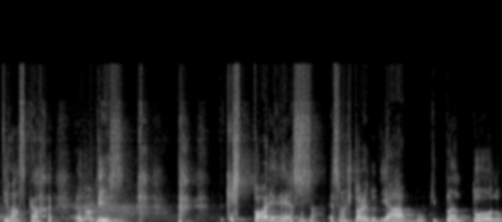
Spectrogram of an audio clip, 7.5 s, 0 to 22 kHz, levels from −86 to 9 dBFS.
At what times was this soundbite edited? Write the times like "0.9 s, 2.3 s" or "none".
4.9 s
